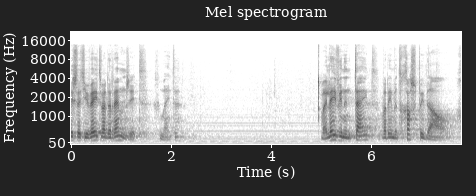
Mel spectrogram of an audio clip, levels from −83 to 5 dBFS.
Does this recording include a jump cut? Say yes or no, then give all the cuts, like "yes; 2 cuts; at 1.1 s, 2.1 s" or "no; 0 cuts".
no; 0 cuts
